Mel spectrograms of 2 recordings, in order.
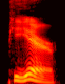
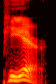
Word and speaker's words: Pierre: capital of South Dakota Pierre wrong she kept saying Pierre two syllables like the French name and he said it was Pier one syllable like what you fish off of he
